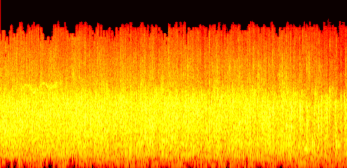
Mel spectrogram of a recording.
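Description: Audience applauding, a steady dense clapping that eases off slightly near the end.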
